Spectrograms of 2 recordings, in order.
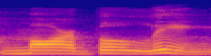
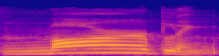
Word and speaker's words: marbling: meat right so marbling keep in mind it's two syllables it's not marbling it's marbling marbling once again marbling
